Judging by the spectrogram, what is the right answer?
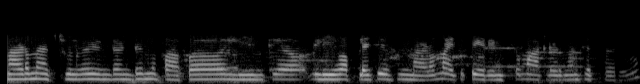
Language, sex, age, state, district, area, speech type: Telugu, female, 60+, Andhra Pradesh, Kakinada, rural, conversation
